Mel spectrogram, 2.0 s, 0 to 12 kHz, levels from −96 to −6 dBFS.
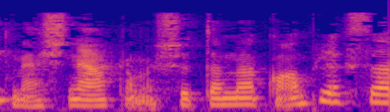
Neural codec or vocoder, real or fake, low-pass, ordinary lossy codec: vocoder, 44.1 kHz, 128 mel bands, Pupu-Vocoder; fake; 10.8 kHz; MP3, 32 kbps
